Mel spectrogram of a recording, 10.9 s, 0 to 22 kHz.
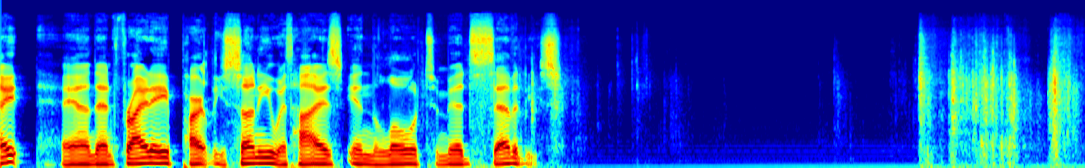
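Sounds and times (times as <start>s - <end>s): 
speech: 0.0s - 5.7s
papers shuffling: 5.0s - 7.0s, 8.2s - 10.8s.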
